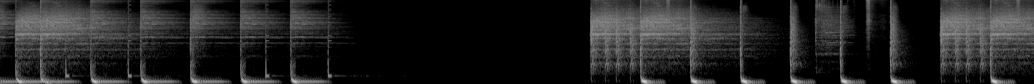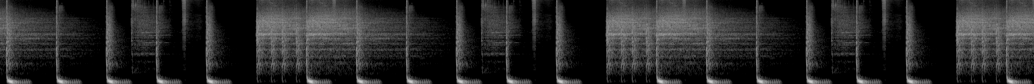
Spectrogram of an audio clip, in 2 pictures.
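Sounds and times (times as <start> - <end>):
big room dance music: 0.2 - 1.3, 5.9 - 20.6.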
